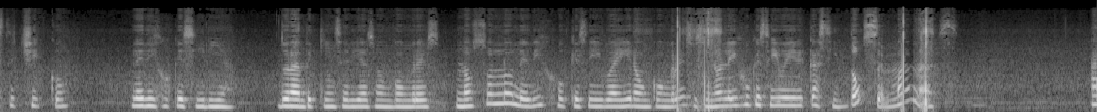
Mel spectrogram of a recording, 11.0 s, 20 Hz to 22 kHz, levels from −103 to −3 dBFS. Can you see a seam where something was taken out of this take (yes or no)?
yes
